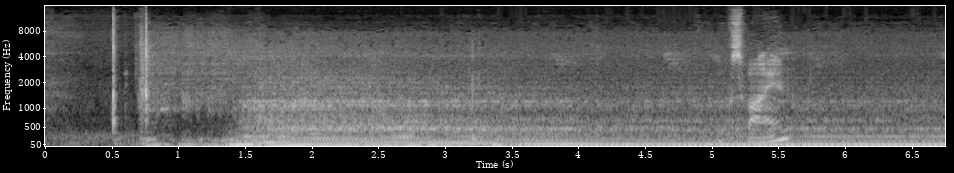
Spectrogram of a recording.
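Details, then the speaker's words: Alfa Romeo Giulia Quadrifoglio, first start after spark plug replacement (plugs torqued to 12 lb-ft): quick crank, then catches and settles into a steady, even, deep idle without stumbles or excessive vibration. Normal start and idle. "Sounds fine. Let's see if we idle fine. No excessive vibrations."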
